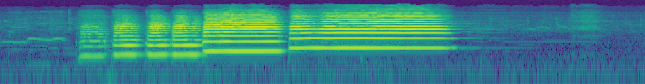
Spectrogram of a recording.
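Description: A bugle sounding a funeral call for a police guard of honour: a quick run of short notes about a second in, then two longer notes, each higher than the last, the second held for about a second and a half before it stops.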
